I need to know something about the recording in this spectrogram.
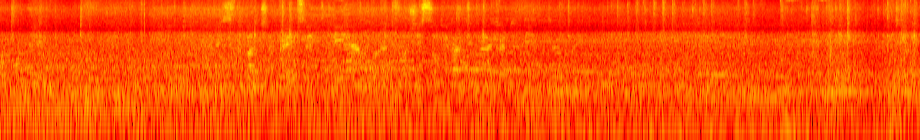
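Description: A bus engine rumbles steadily while the bus drives along.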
